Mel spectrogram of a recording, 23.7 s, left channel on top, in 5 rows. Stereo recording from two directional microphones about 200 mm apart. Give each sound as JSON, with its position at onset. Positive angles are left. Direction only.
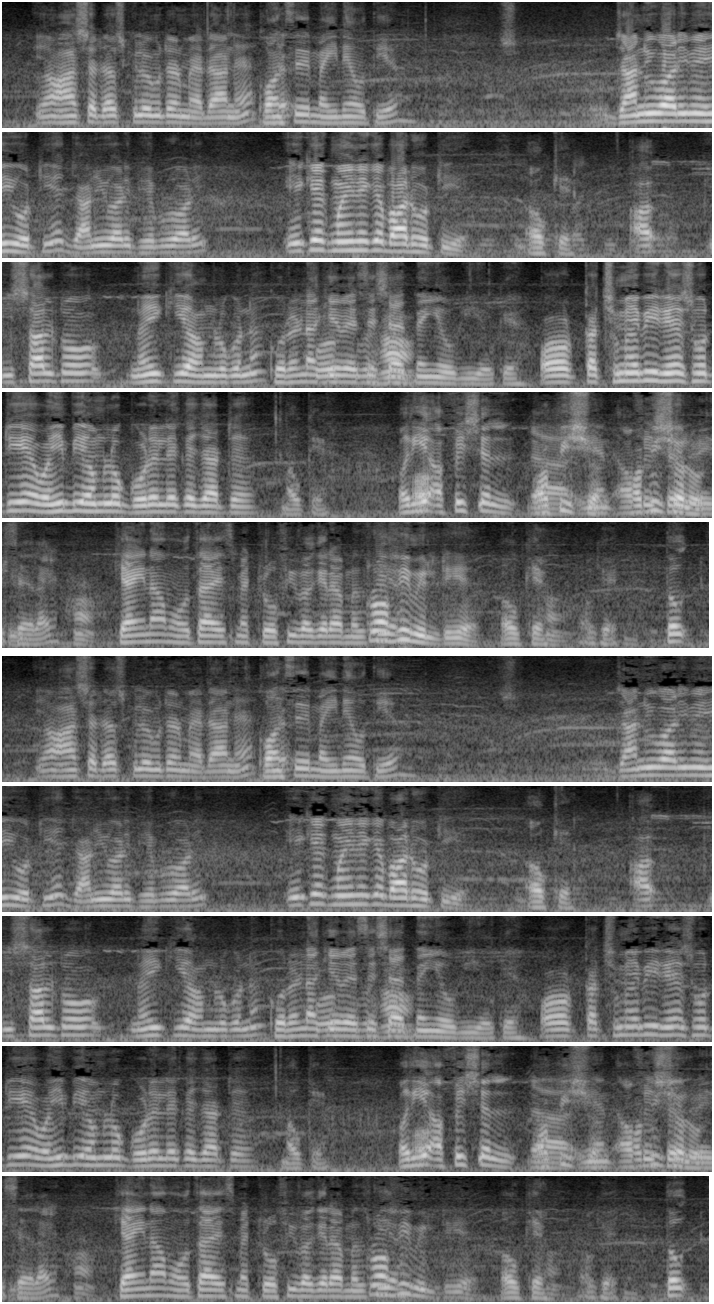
{"t": 0.2, "sound": "speech", "side_deg": 5}
{"t": 4.1, "sound": "speech", "side_deg": 5}
{"t": 11.2, "sound": "speech", "side_deg": 15}
{"t": 13.0, "sound": "speech", "side_deg": 5}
